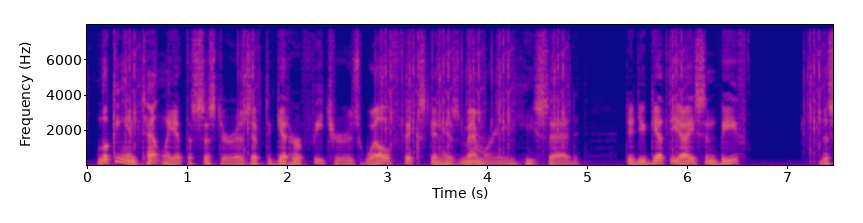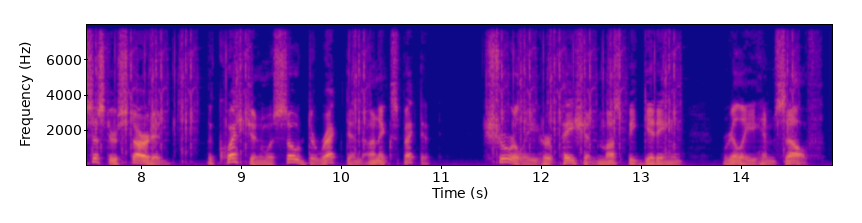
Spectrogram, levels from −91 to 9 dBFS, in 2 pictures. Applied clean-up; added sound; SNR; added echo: none; Camera; 17 dB; none.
